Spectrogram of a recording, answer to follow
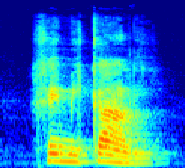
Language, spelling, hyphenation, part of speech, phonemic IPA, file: Dutch, chemicalie, che‧mi‧ca‧lie, noun, /xeːmiˈkaː.li/, Nl-chemicalie.ogg
- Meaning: chemical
